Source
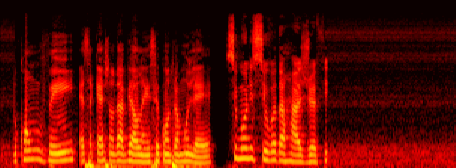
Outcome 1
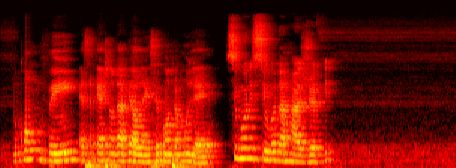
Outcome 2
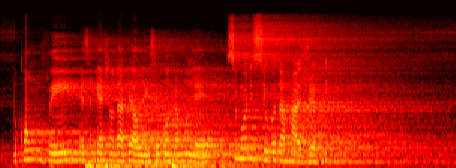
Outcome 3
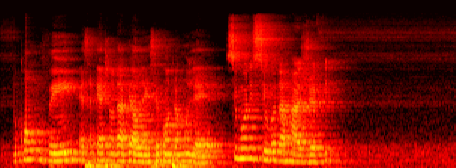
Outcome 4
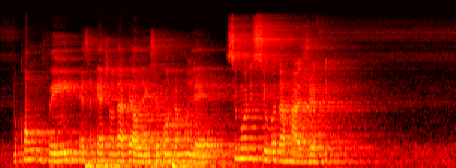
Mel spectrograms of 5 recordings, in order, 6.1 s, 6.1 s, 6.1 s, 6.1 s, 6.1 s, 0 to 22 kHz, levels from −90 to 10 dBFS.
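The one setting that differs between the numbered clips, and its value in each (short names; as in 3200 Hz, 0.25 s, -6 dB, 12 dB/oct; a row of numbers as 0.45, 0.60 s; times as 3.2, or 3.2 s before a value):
Schroeder reverb, RT60: 0.38, 4.2, 0.92, 1.9 s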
